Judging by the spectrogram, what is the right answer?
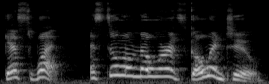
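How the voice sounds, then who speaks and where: A woman voicing an outspoken, stubborn five-year-old girl in a children's storybook, with a blunt, childish, expressive delivery. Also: extremely high pitch, unhurried, pitched above the performer's own voice, heavily acted. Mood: insistent, annoyed. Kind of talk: children's storybook read aloud.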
